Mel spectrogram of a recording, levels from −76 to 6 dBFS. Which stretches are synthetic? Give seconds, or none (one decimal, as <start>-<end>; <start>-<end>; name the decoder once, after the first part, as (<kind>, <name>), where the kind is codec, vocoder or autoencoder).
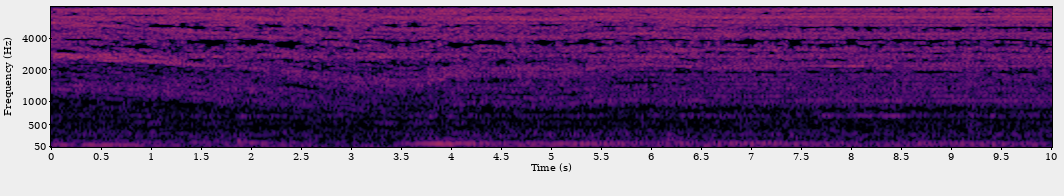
0.0-10.0 (vocoder, Vocos)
